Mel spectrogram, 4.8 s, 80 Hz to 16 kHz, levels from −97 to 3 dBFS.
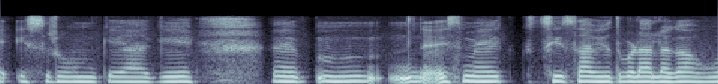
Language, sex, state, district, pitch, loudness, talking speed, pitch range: Hindi, female, Uttar Pradesh, Lalitpur, 200 Hz, -15 LUFS, 140 wpm, 195-205 Hz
